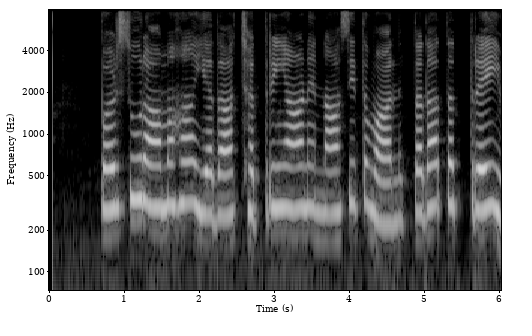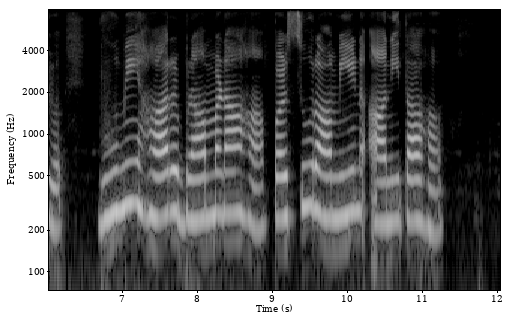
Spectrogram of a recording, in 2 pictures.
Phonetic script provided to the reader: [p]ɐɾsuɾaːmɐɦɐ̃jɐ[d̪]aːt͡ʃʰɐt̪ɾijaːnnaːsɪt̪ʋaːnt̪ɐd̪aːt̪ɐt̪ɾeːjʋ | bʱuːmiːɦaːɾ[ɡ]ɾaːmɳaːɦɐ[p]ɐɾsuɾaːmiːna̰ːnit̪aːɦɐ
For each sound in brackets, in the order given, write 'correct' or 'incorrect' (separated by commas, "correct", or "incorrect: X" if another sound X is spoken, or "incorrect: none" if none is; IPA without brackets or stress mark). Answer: correct, correct, incorrect: b, correct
